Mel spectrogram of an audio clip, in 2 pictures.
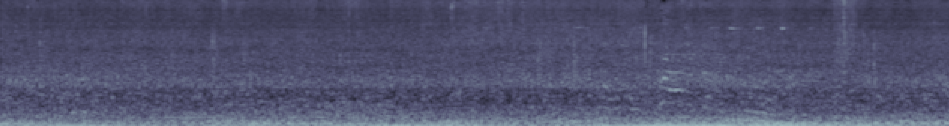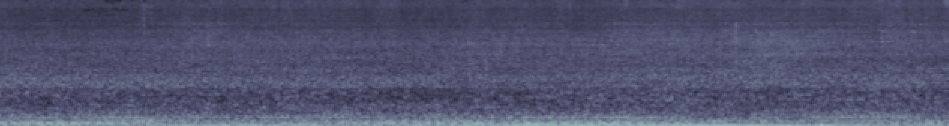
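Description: City traffic rumbles steadily in the background.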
